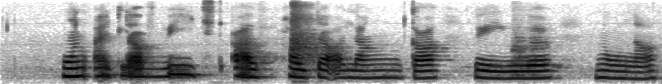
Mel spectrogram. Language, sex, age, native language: Icelandic, female, 11, Icelandic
